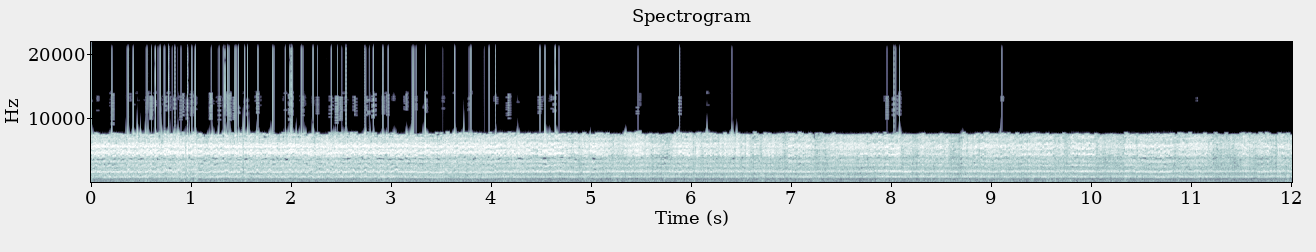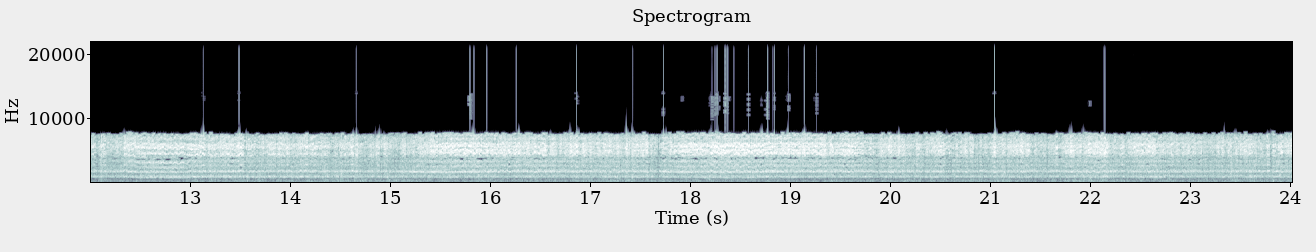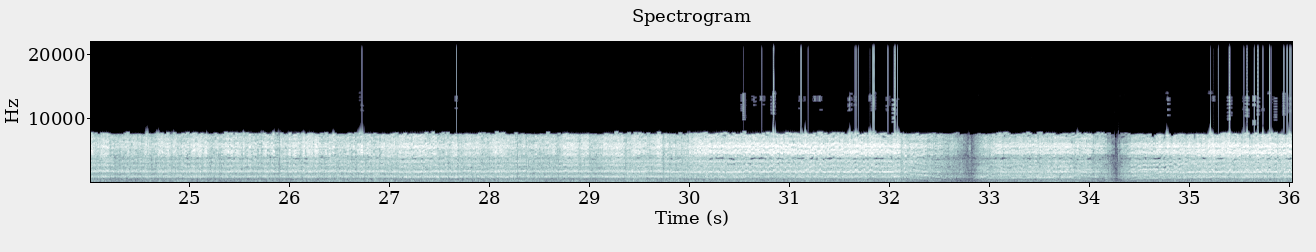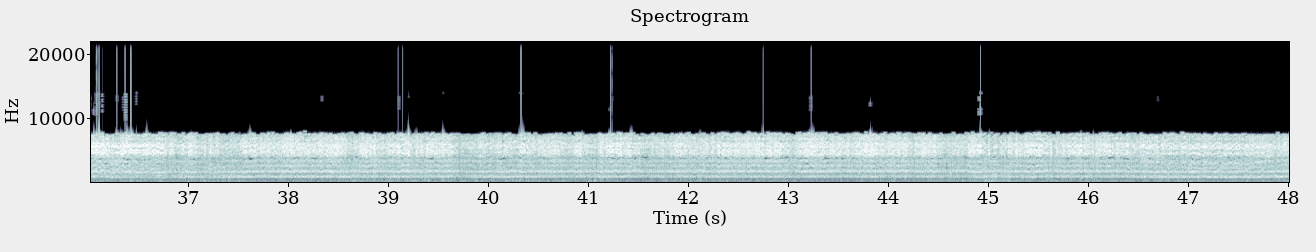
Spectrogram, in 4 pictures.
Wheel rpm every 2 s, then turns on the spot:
200, 200, 220, 230, 230, 230, 230, 230, 230, 230, 240, 230, 230, 230, 230, 200, 110, 130, 210, 230, 230, 230, 230, 220.
none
